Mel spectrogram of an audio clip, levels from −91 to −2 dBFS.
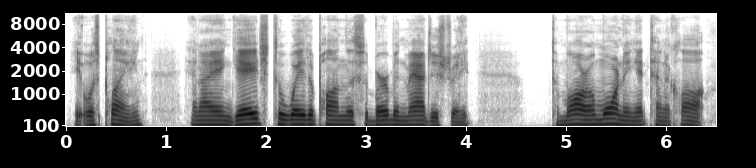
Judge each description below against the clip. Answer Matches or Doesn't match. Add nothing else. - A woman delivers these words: Doesn't match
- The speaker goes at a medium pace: Matches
